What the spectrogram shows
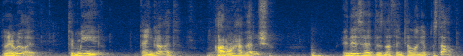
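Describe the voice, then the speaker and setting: This rabbi's voice is on the high side, brisk, and a little mellow. In a classroom with students, he teaches Torah through casual stories, talking chattily with many restarts and asides.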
